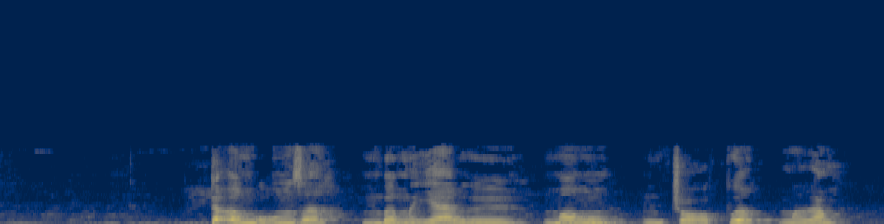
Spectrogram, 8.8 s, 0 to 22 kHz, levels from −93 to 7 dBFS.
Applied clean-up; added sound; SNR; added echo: none; none; none; none.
